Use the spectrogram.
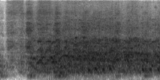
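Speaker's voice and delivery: breathy, high giggle of delight; giddy high laugh. Retold or imitated. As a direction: giggle as the gas kicks in. Alone with nitrous mask.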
